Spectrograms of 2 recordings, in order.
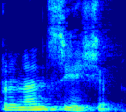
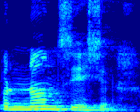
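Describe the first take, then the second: First: The second syllable sounds like 'nun'. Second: The second syllable sounds like 'noun'. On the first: The speaker calls it right. "वो word है प्रोनाउंसिएशन" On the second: The speaker calls it wrong. "लोग बोलते हैं प्रोनाउंसिएशन"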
